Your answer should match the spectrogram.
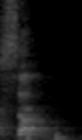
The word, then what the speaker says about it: sudden: So, in a word like sudden, we have two syllables, sudden. But arguably, this represents the sequence sudden.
